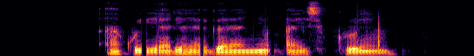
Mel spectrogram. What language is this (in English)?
Ganda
